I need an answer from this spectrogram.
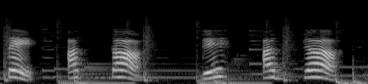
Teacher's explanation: Lalu fonem T dan D yaitu cara artikulasinya juga di plosif atau letupan. Lalu tempat artikulasinya di alveolar.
